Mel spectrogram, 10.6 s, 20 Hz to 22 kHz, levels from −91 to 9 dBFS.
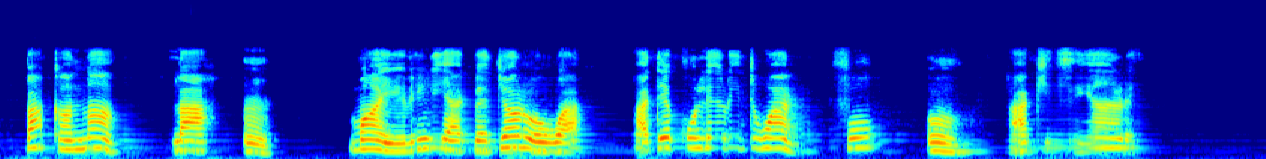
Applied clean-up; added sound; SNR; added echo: neural mask model DeepFilterNet 3.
